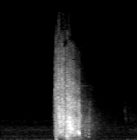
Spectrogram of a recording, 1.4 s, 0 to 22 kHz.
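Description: A single close, sharp .22LR rifle shot fired with Blazer ammunition at an outdoor shooting pit around sunset. It is one loud crack with a short fading tail, and no one speaks.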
